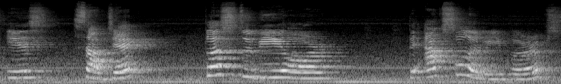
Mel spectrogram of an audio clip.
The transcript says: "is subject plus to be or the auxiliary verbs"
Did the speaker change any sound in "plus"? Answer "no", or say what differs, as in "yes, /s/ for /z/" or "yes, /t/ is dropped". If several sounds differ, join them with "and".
no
